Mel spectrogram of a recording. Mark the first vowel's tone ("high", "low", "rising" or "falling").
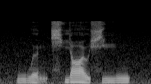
low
